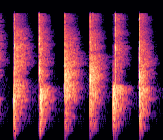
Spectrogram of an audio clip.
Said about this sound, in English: Two claps this time. Two claps this time. Crisscross. Crisscross. Everybody clap your hands.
